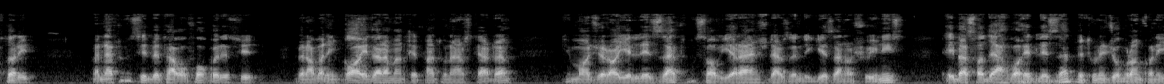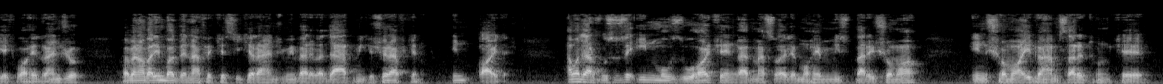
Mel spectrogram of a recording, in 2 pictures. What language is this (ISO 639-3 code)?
fas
